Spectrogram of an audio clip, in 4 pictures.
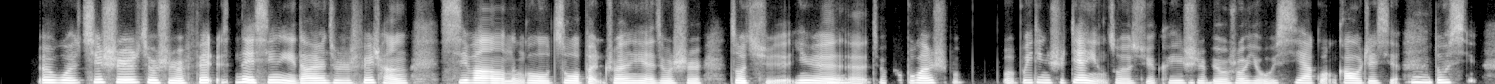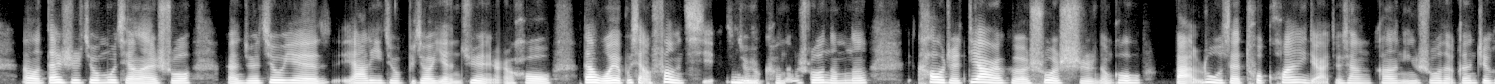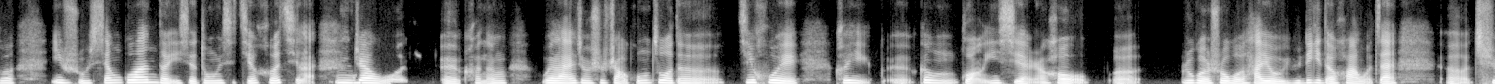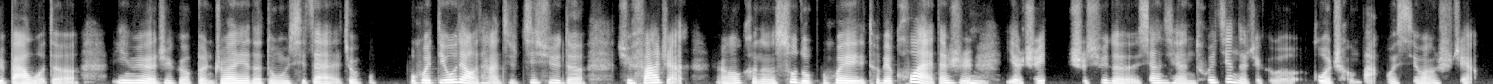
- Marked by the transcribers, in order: none
- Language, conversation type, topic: Chinese, advice, 你是否考虑回学校进修或重新学习新技能？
